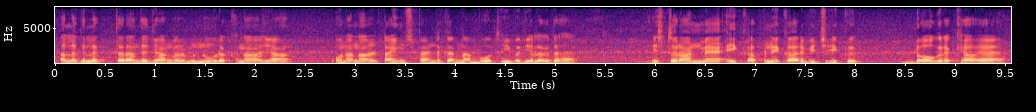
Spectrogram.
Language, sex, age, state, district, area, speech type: Punjabi, male, 30-45, Punjab, Pathankot, urban, spontaneous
